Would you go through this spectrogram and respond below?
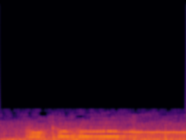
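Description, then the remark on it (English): A rooster crows in one long, drawn-out call, its strained tone holding steady over a noisy outdoor background with a low rumble. No one speaks. “Listen to that rooster crow.”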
